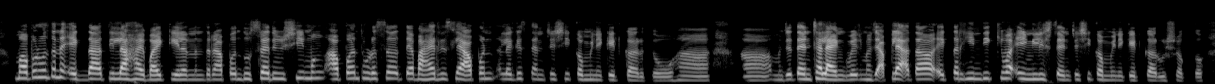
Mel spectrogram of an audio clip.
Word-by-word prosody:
मग 285 - +2
आपण 310 +3 +2
म्हणतो 330 +2 -1
ना, 325 - +2
एकदा 250 +2 +4
तिला 255 -1 +6
हाय-बाय 225 -2 +4
केल्यानंतर 225 0 -2
आपण 240 +2 -3
दुसऱ्या 255 +2 +1
दिवशी 265 +3 -3
मग 290 +1 -5
आपण 275 +3 -1
थोडंसं 275 0 -3
त्या 255 0 +1
बाहेर 245 +1 +2
दिसल्या, 250 +1 +1
आपण 265 +4 -1
लगेच 255 +2 -5
त्यांच्याशी 240 0 -8
कम्युनिकेट 215 -2 -4
करतो. 180 -3 -6 0.2
हां, 190 -2 -7 0.4
अ, 185 - -7 0.2
म्हणजे, 215 +2 -4
त्यांच्या 250 +1 +5
लँग्वेज 220 0 +6
म्हणजे 225 0 -1
आपल्या 260 - +6
आता 245 0 +3
एकतर 260 +5 -3
हिंदी 265 +1 -3
किंवा 280 -1 +2
इंग्लिश, 240 -2 -1
त्यांच्याशी 220 +4 -3
कम्युनिकेट 200 -3 -4
करू 185 -2 -5
शकतो. 175 -2 -13
240 Hz, 190 wpm, -23 LUFS, 215-260 Hz, 0.4 s, तिला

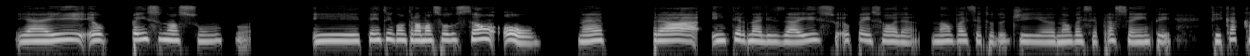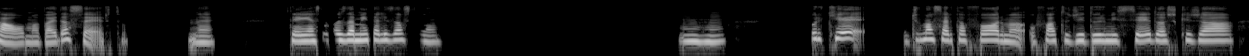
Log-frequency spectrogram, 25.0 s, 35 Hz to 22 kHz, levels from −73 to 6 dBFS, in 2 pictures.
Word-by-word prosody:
E 195 +1 -2
aí 205 +3 +2
eu 215 0 0 0.2
penso 240 0 +1
no 230 - +3
assunto 205 0 -4 0.6
e 205 +1 +1
tento 230 +1 0
encontrar 225 -2 +3
uma 220 0 +4
solução, 225 +3 +2
ou, 170 -7 +3 0.4
né, 200 +3 +1 0.5
pra 210 -1 +5
internalizar 195 -3 -1
isso, 220 +3 -4
eu 215 - -5
penso: 205 -3 -5
"Olha, 185 -1 -3
não 195 +1 -2
vai 205 0 -3
ser 195 0 -8
todo 195 +1 -8
dia, 185 -2 -5
não 185 +1 -1
vai 195 0 -2
ser 180 +1 -9
pra 215 - -5
sempre, 190 -1 -4 0.4
fica 205 +6 -3
calma, 170 -4 +2
vai 170 +1 +1
dar 240 +4 +1
certo", - - -5 0.6
né. 175 0 -2 0.8
Tem 200 -1 +4
essa 200 +2 -2
coisa 220 0 +2
da 220 - +9
mentalização. 220 -3 +1 2.4
Uhum. 190 -1 0 0.9
Porque, 265 +2 +3 0.4
de 185 +5 -10
uma 245 +1 +5
certa 215 -2 0
forma, 215 -3 +2
o 175 - -10
fato 205 +1 -1
de 205 +2 +1
dormir 205 +1 +2
cedo 210 +2 0
eu 200 - +3
acho 200 - -7
que 220 - -4
já 210 0 +2
205 Hz, 130 wpm, -23 LUFS, 190-220 Hz, 2.4 s, da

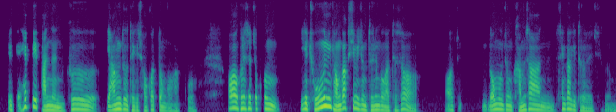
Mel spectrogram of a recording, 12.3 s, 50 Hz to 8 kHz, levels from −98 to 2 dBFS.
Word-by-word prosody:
이렇게 120 0 -5 0.2
햇빛 195 -1 +2
받는 105 -5 +1
그 125 -7 0 0.2
양도 130 +1 +2
되게 105 -3 -5
적었던 95 +2 -6
것 85 -1 -11
같고 80 0 -15 0.6
어 165 +1 +4
그래서 150 0 +1
쪼끔 145 -5 -1 0.5
이게 145 +1 +2
좋은 200 +10 +7
경각심이 150 +4 +2
좀 120 -3 0
드는 115 +2 0
것 110 - -1
같아서 95 - -4 0.6
어 - - -8
좀 - - -24 0.5
너무 130 +4 +1
좀 120 -2 -1
감사한 115 -2 -1 0.2
생각이 140 -4 -2
들어요 85 -5 -7
지금. 95 +5 -20
120 Hz, 270 characters per minute, -24 LUFS, 100-140 Hz, 0.6 s, 좋은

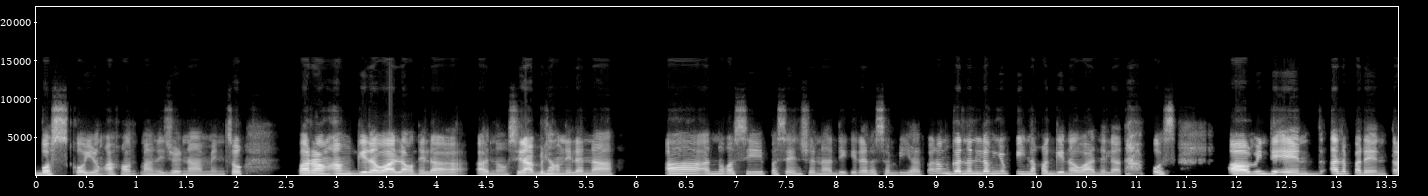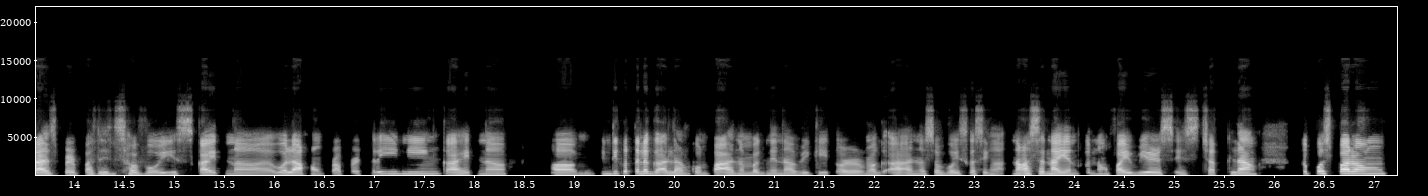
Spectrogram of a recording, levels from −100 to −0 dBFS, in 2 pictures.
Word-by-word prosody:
boss 205 +1 +3
ko 195 - -2
'yong 195 0 -3
account 190 -1 -3
manager 185 -1 -6
namin, 175 0 -8
so 225 +1 0 0.6
parang 220 0 +9
ang 225 -1 +3
ginawa 220 -1 +9
lang 200 0 +2
nila 205 -2 -2
ano, 185 -3 -3
sinabi 205 -1 +6
lang 210 0 -1
nila 200 0 -2
na, 195 -1 0 0.6
"Ah, 255 0 +3
ano 245 +1 -8
kasi 235 0 -4
pasensiya 210 -1 -7
na 210 0 -7
'di 200 0 -11
kita 205 -1 -5
nasasabihan." 190 -2 -9
Parang 290 -1 -6
gano'n 275 0 +3
lang 275 0 +2
'yong 275 -1 -7
pinaka 230 -2 -3
ginawa 205 -2 0
nila, 185 -1 -6
tapos, 220 -1 -4 0.6
um, 245 0 +11
in 255 - 0
the 245 - +6 0.2
end 215 -2 -11 0.2
ano 260 +1 +6
pa 230 -3 0
rin 200 -2 -1
transfer 210 0 +3
pa 205 0 -6
din 210 0 -8
sa 215 +2 -5
voice 190 +1 -8
kahit 200 0 +1
na 195 -2 -6
wala 200 -2 +3
akong 195 -2 -10
proper 180 0 -9
training 235 -1 -7
kahit 200 0 -1
na, 195 0 -5 0.5
um, 195 0 +1 0.3
hindi 220 +3 -5
ko 265 - -3
talaga 240 -3 +1
alam 215 -1 -5
kung 210 -1 -11
paano 200 0 +1
magna-navigate 190 -1 -9
or 185 -1 -5
mag-aano 190 0 -5
sa 200 0 -7
voice 185 -1 -9
kasi 195 -1 -9
nga 180 - -10
nakasanayan 210 -1 +2
ko 205 - -14
ng 200 +1 -12
5 195 -3 +1
years 205 -1 -2
is 190 -2 -8
chat 190 -1 -5
lang. 210 -1 +3 0.5
Tapos 265 +1 -1
parang 260 -1 +5
205 Hz, 170 wpm, -22 LUFS, 195-225 Hz, 0.6 s, um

